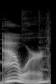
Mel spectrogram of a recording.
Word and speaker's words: hour: Yes, for example, we say an hour because the H is silent.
